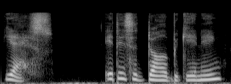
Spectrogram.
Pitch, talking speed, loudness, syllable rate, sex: 215 Hz, 155 wpm, -19 LUFS, 4.7 syllables/s, female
